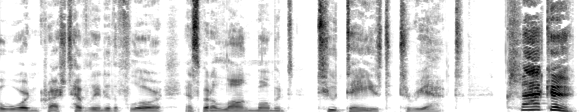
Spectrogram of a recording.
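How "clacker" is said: high, loud shout of a name; urgent cry. A narrator's reading. Drizzt calls to Clacker mid-fight, urgent cry. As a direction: call out sharply, much louder. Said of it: "Driz again cried".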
